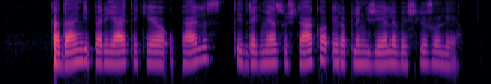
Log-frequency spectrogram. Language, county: Lithuanian, Vilnius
